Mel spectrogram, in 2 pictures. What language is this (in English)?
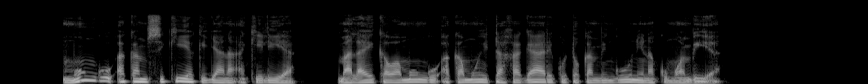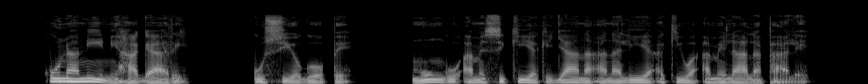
Swahili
